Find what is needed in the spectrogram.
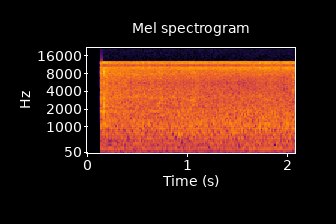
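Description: Street traffic noise with a steady engine hum underneath.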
